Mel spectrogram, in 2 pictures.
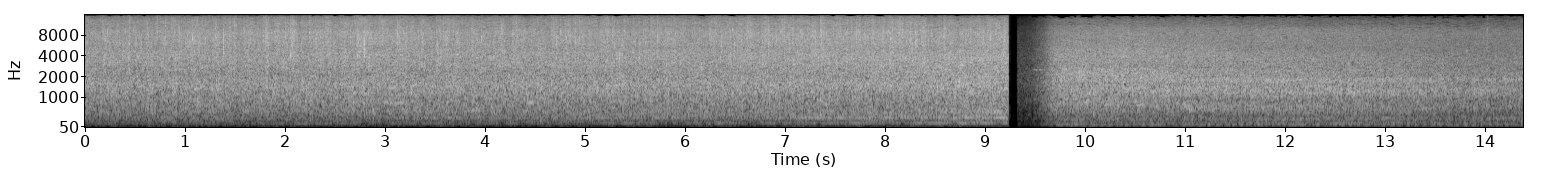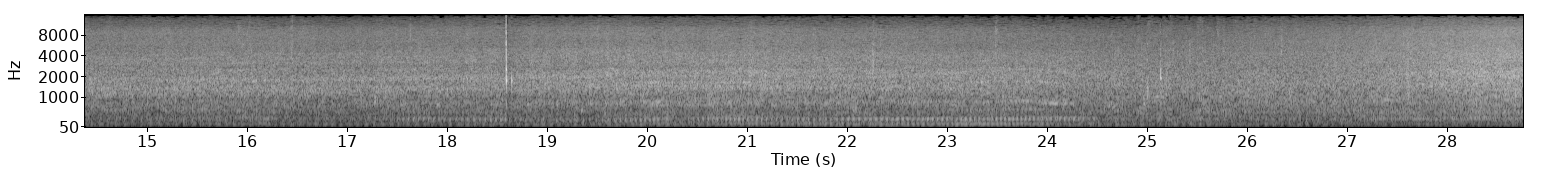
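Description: Heavy rain falling as a steady hiss. About nine seconds in it cuts off abruptly and switches to rain and water running on a flooded street, with a low vehicle engine hum underneath.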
